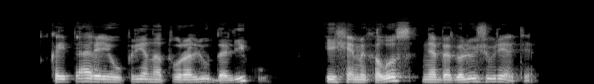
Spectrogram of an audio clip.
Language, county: Lithuanian, Alytus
